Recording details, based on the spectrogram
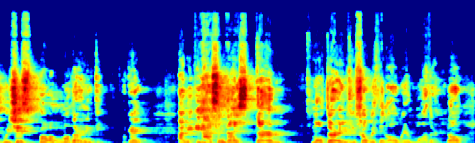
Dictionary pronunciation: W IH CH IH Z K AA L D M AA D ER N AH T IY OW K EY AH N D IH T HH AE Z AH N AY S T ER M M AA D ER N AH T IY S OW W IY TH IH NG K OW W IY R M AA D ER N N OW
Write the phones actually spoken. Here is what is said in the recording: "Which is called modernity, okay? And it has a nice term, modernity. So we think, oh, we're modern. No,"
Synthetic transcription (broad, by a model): W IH CH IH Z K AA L M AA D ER N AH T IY OW K EY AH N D IH T HH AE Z AH N AY S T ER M M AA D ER N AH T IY S OW W IY TH IH NG K OW W IY R M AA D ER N N OW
